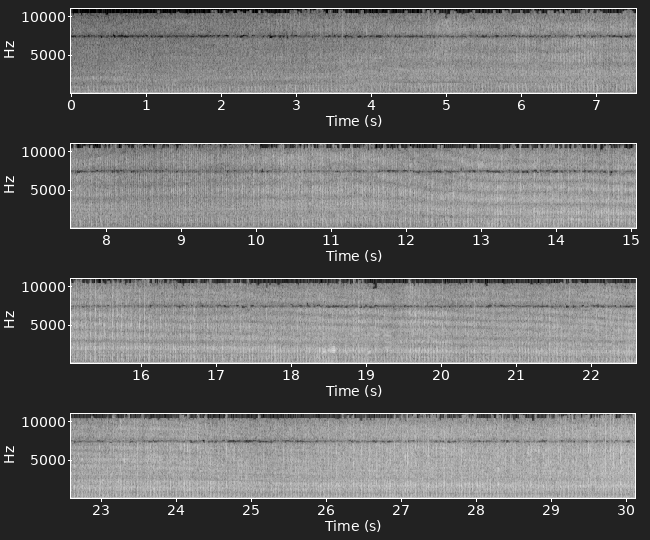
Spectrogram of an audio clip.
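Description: John Deere tractor's diesel engine running steadily under load while pulling a cultivator through ploughed soil. The engine note shifts about a third of the way in and grows louder through the second half as the tractor comes closer.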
